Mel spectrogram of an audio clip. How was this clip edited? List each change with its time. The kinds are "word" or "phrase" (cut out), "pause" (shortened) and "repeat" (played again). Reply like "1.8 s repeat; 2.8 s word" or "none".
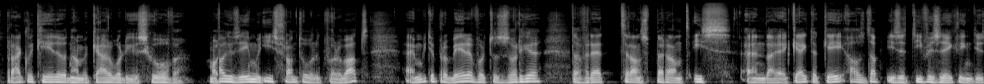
2.2 s word; 2.6 s phrase; 5.7 s word; 8.8 s phrase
